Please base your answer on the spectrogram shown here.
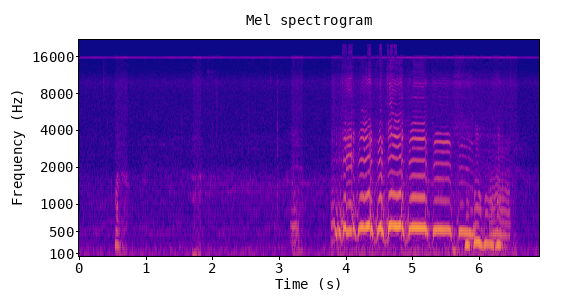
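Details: A bird eating bread gives a burst of loud, goofy, wavering nasal notes, rapidly repeated and warbling up and down over about three seconds; faint indoor background and brief clicks.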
